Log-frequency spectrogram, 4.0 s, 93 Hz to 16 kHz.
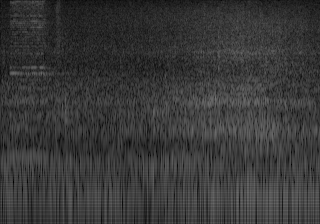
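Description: Steady low hum of a 2009 Ford Focus's 1.8-litre four-cylinder engine idling.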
